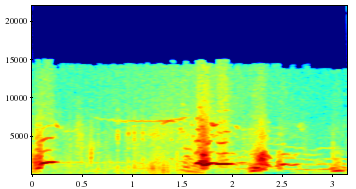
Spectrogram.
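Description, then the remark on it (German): Siberian huskies born in Finland yip, whine and bark in a lively cluster of short, high-pitched cries, several overlapping calls with a few louder bursts toward the end. “Uh, das hier sind sibirische Huskies, in Finnland geboren.”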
